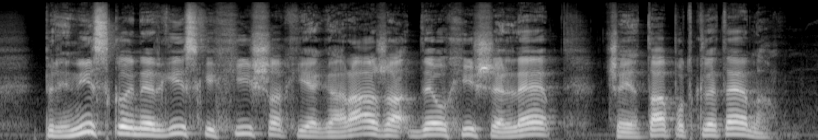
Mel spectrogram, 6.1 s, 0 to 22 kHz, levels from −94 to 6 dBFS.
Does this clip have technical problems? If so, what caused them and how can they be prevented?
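No, nothing in this speech recording stood out as a technical problem on listening, so there is nothing to trace back or prevent.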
